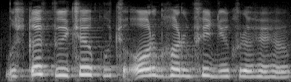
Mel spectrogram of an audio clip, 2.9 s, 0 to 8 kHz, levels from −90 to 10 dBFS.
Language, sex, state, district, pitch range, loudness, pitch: Hindi, female, Bihar, Patna, 215-260 Hz, -15 LUFS, 245 Hz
